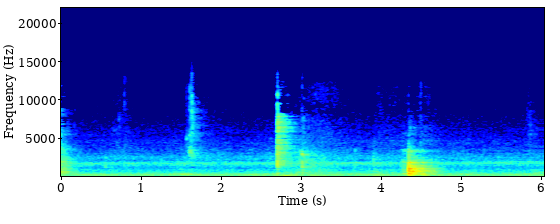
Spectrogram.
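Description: Fingers scooping fufu and okra soup off a plate, knocking against it: four short, sharp clicks, the loudest a little past four seconds in.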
